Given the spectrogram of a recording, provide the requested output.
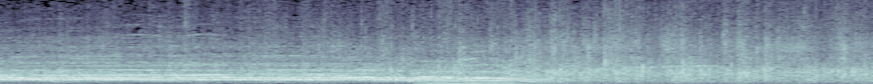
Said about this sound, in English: My applause better be bigger than that.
